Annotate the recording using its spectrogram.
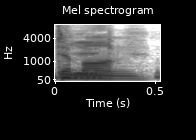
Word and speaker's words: Damon: It's pronounced Damon. – Damon. – Yeah.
